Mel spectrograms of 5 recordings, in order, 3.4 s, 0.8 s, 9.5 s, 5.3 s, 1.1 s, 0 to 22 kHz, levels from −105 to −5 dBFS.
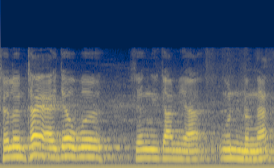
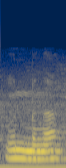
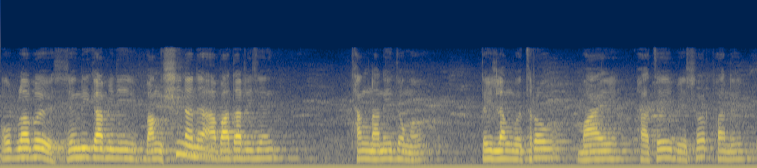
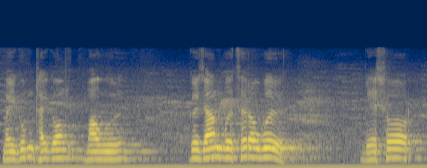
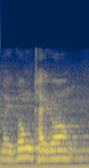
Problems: low volume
